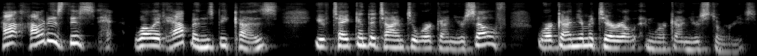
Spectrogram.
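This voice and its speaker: A man with a high voice and lively intonation at a moderate pace. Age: 70s. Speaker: professional speaker and storytelling coach. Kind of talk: casual interview with storytelling.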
